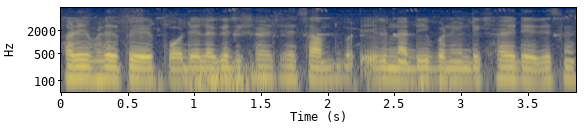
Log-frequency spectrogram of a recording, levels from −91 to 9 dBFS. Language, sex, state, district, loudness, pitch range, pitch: Hindi, male, Madhya Pradesh, Umaria, -17 LUFS, 105-115 Hz, 110 Hz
